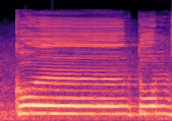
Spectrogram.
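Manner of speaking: kuntum thin, tongue kept away; correct kuntum. Shown as a demonstration.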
